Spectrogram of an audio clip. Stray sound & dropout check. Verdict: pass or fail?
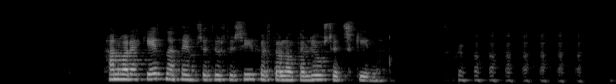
fail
